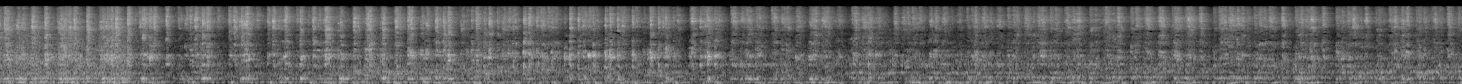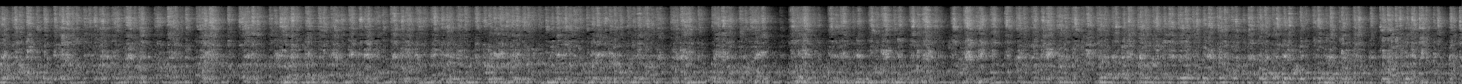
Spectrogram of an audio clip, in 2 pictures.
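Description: Chevrolet Corvette C3's V8 engine idling steadily.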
